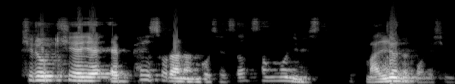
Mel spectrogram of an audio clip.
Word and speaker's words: 튀르키예: 그래서 이 튀르키예, 지금 우리가 이제 터키를 안 하고 튀르키예 그 본토 발음을 따라가는데 이 튀르키예의 유럽 쪽 땅, 삼각형으로 톡 튀어나온 여기 이게 크라키아 지방이라고 합니다.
